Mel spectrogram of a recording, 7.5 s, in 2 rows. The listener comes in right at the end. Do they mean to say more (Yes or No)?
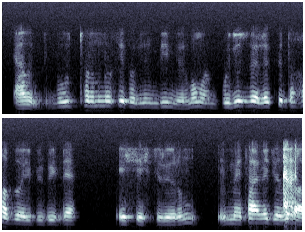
No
